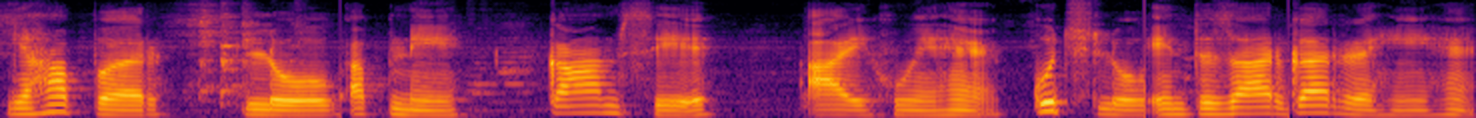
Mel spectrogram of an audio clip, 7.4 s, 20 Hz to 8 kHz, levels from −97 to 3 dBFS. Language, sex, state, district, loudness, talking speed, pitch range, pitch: Hindi, male, Uttar Pradesh, Hamirpur, -18 LUFS, 120 wpm, 120-160 Hz, 130 Hz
